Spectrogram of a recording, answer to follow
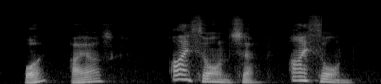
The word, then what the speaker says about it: Haythorne: "My name's Eyethorne." "What?" I asked. "Eyethorne, sir. Eyethorne." "Spell it."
